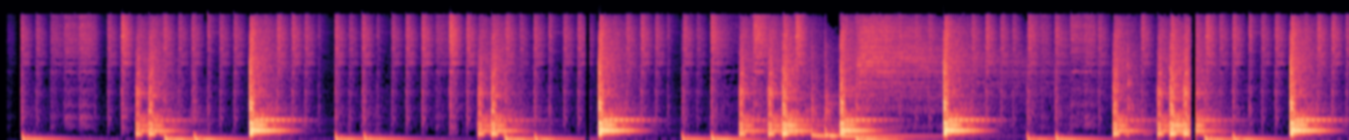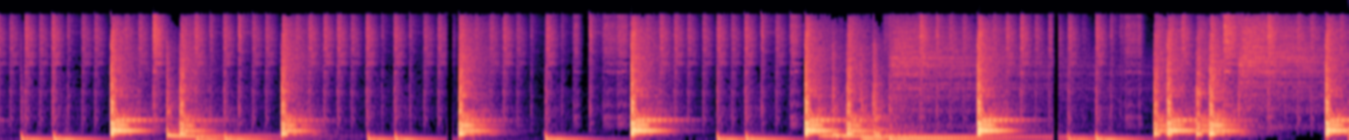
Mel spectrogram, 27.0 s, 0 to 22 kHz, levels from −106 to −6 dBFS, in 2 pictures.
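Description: From 2.04 s to 26.3 s the music carries about ten clicks, one every 2.67 s, likely clock drift buffer slips where a few samples are dropped or repeated. They are brief ticks, not silences. At 5.86 s, 11.91 s, 17.97 s and 24.03 s, every 6 s, a gap at a join of encoded pieces opens for about 50 to 60 ms. Encoder delay and end padding leave a real dropout with smeared edges before the music resumes.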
